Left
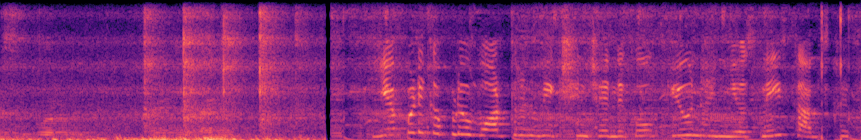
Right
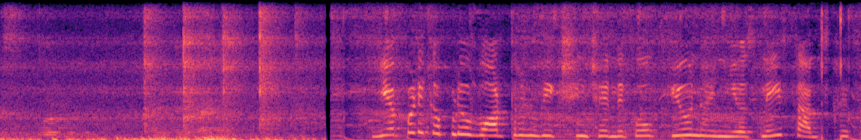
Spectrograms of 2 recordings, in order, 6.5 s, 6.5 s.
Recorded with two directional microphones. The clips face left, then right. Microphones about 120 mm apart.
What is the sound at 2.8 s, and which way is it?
A woman's voice, 40° right (ahead or behind).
